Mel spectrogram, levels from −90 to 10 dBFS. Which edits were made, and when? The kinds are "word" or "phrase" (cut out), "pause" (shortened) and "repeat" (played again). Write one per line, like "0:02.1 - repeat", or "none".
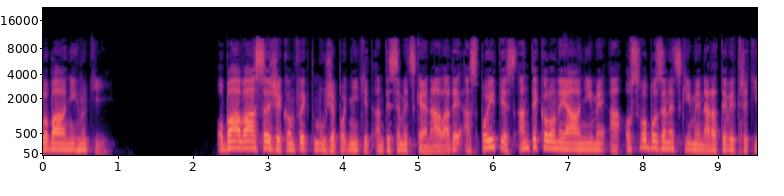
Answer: none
